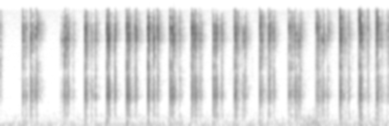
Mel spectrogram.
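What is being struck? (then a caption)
Plastic hair brush with ribbed handle. Long nails scratch and tap the hollow, textured plastic back of a pink plastic hair brush with a ribbed handle while it is held up. The result is a quick, irregular run of short, crackly bursts, each with several rapid ticks. The sound is dry and bright, with almost no low end and no ringing after each burst.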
